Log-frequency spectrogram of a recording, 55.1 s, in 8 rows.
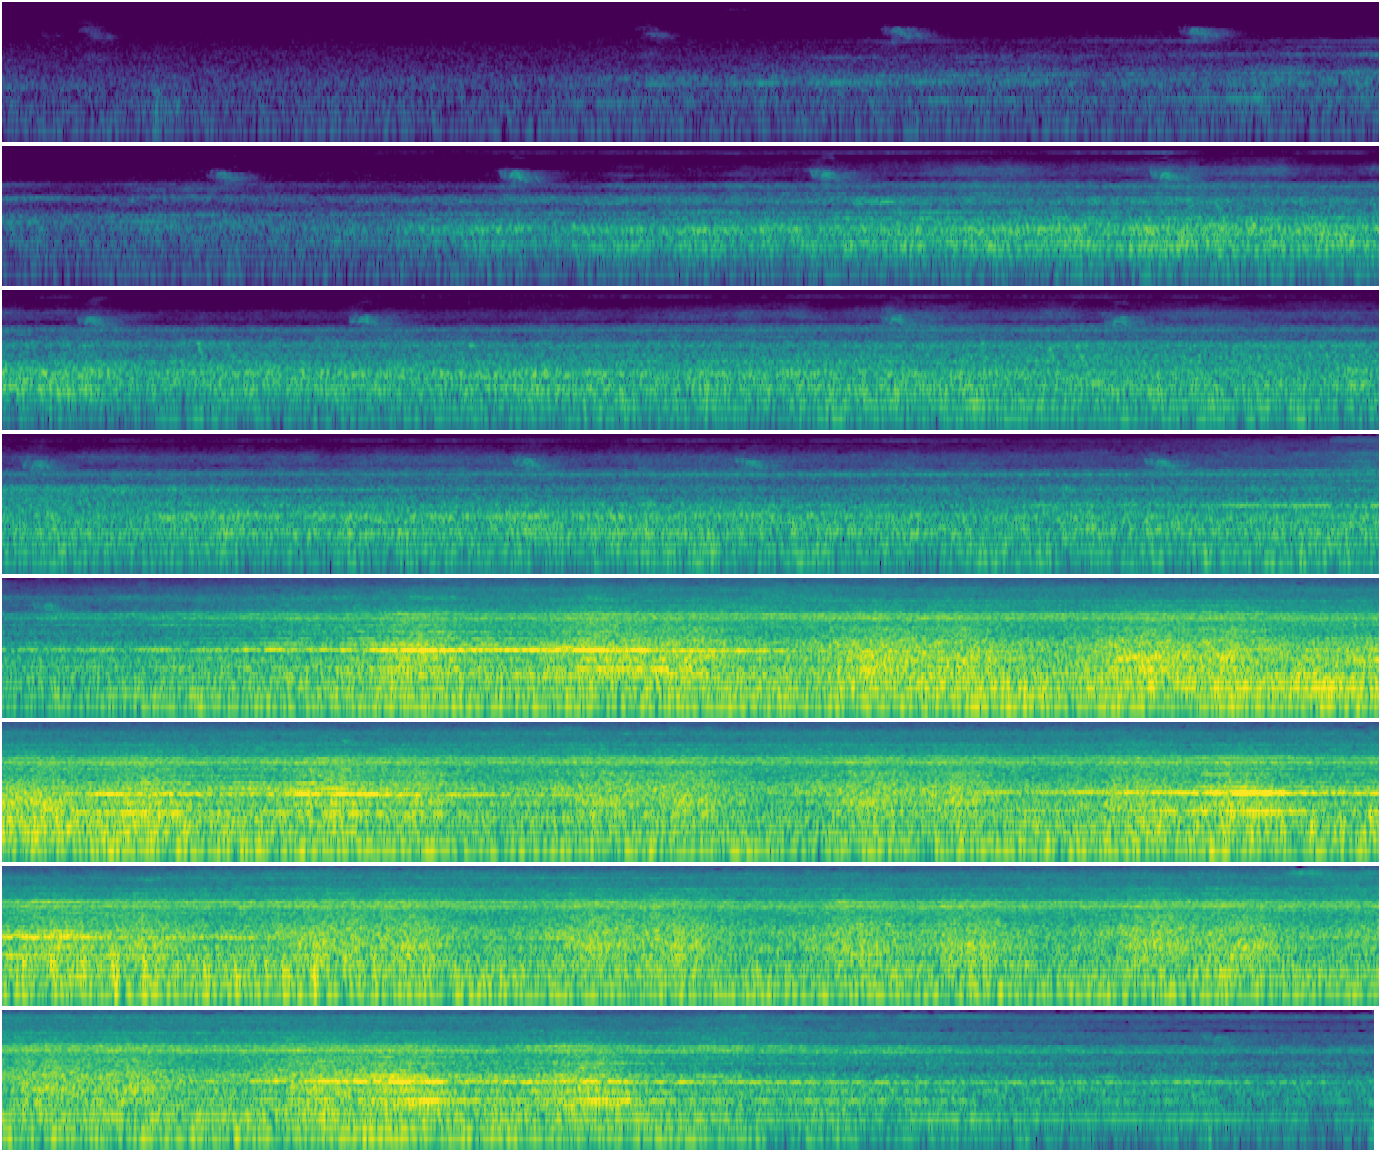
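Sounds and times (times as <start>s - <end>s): train high whine: 3.0s - 55.0s
train wheels clacking: 26.3s - 55.0s.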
